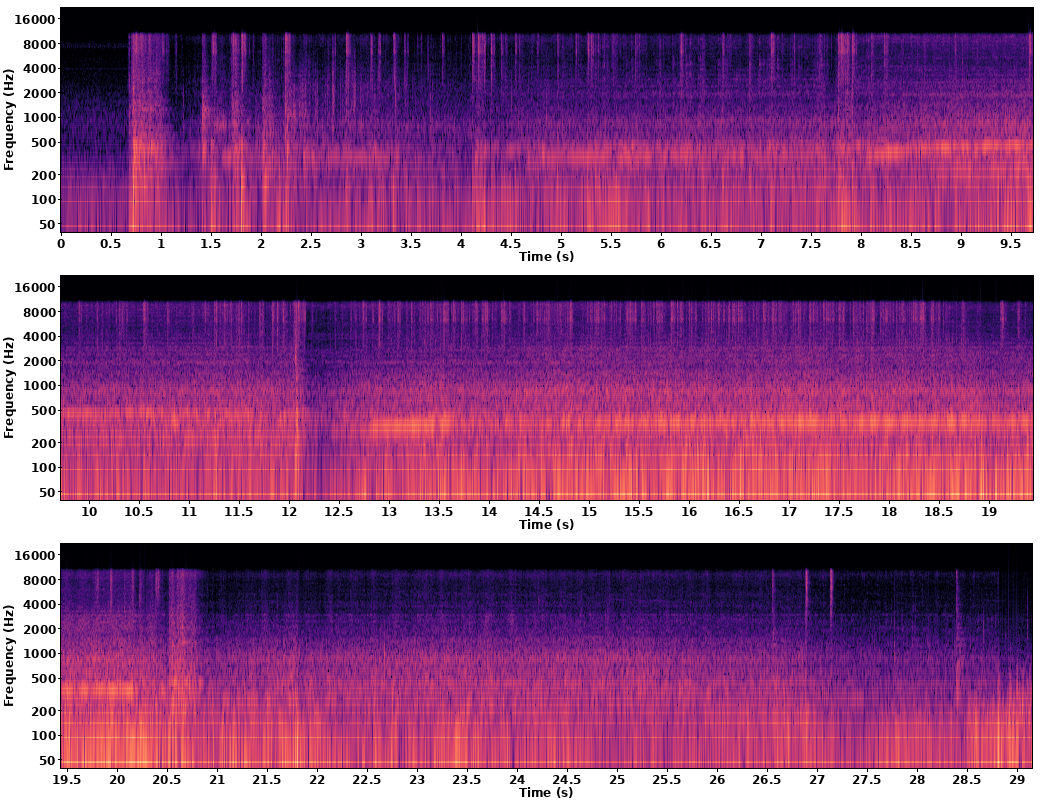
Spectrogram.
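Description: Electric go-kart running down a paved street: the drive motor whines over a steady rumble of tyres and wind. The whine rises in pitch about eight seconds in, breaks off at about twelve seconds, comes back and holds steady, then cuts off suddenly about twenty-one seconds in, leaving only the tyre and wind rumble.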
